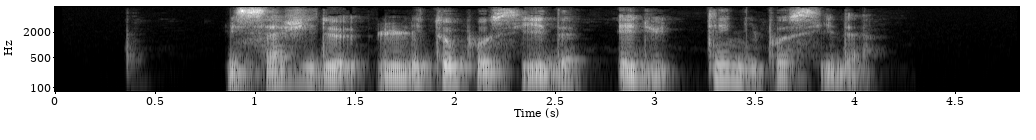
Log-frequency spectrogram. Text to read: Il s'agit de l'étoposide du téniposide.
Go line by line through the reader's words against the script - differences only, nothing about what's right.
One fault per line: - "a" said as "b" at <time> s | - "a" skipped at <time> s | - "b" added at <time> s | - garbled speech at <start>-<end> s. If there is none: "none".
- "et" added at 2.8 s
